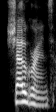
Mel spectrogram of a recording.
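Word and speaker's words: Sjögren's: Shogrins. Okay. Is how it's pronounced.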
